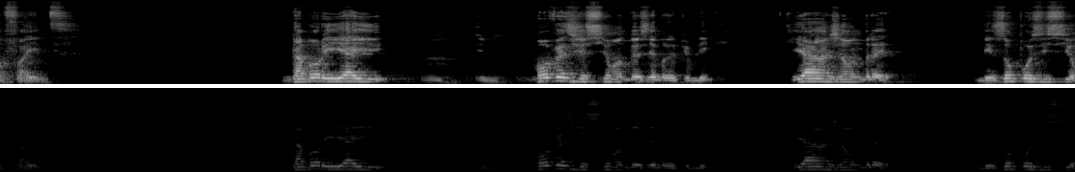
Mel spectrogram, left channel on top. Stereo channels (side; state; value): right; quieter; 30.4 dB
